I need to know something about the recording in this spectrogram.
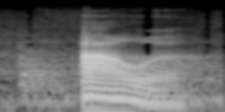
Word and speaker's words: hour: Từ này bắt đầu bằng chữ H, tuy nhiên chúng ta sẽ lược chữ H đi và chỉ đọc là hour.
